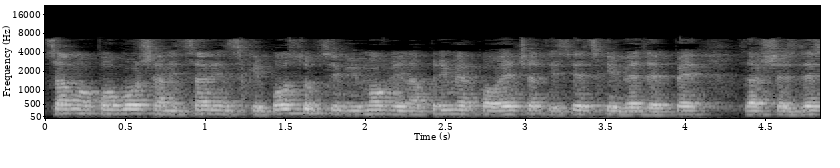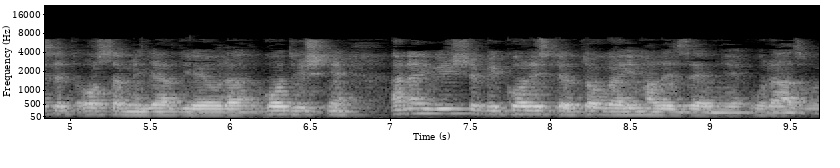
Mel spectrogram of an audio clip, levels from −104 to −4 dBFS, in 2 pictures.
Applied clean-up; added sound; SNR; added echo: none; none; none; reverberation time 0.8 s.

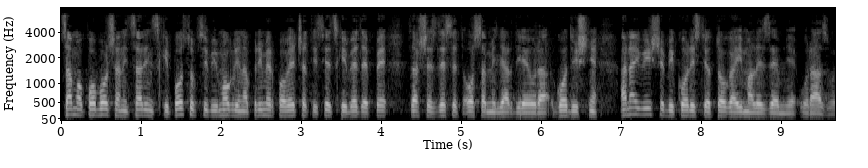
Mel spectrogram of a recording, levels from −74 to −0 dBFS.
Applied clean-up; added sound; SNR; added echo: none; none; none; none.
